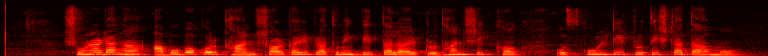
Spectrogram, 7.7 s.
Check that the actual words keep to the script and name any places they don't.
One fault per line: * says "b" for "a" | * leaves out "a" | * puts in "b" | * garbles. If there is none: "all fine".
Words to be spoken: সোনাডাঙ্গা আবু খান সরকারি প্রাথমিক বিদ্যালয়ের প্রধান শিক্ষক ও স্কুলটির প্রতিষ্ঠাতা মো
* puts in "বকর"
